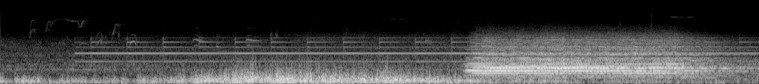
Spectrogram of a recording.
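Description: CSX GE AC44CW diesel locomotive approaching, its engine rumble growing louder. About two-thirds of the way in, its Nathan K5LA five-chime horn sounds one long blast that fades off near the end.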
